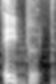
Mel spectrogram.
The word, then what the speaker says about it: HAPE: 株式会社エイプ、これが面白いんですね。 HAPE と書いてエイプの倉野幸次郎社長をお迎えして、送りたいと思います。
